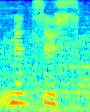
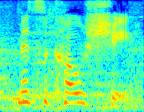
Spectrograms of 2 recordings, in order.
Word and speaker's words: Mitsukoshi: Mits mitsusi. Mitsukoshi.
